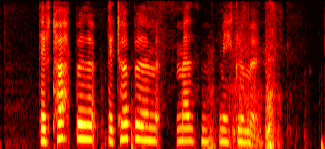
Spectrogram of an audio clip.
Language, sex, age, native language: Icelandic, female, 9, Icelandic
